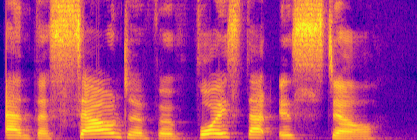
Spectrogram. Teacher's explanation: two unstressed syllables followed by one stress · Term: anapaests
